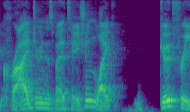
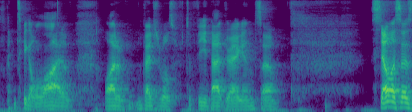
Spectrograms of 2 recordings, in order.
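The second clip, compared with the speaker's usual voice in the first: ordinary delivery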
